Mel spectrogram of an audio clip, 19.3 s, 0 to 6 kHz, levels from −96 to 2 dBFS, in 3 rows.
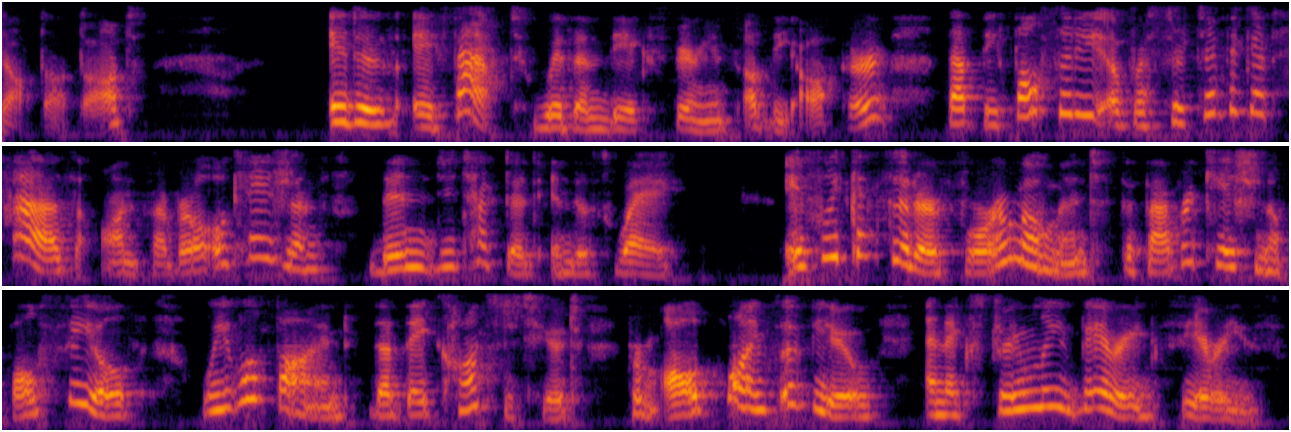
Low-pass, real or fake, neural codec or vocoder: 5.4 kHz; fake; codec, 16 kHz, 16 kbps, FunCodec, trained on LibriTTS, 50 frames a second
